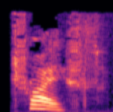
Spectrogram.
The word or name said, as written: trife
